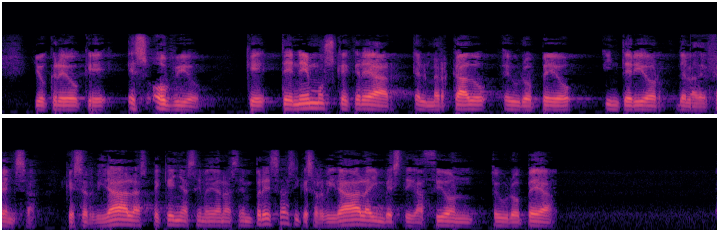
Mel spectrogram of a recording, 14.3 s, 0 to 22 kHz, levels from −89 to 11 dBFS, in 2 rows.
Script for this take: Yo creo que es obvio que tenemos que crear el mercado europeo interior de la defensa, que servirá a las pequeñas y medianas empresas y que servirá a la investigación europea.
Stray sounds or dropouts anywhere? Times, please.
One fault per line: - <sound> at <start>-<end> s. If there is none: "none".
none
